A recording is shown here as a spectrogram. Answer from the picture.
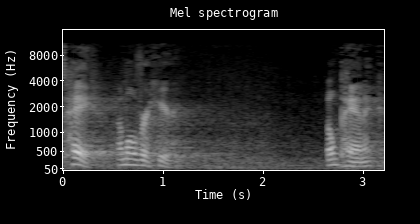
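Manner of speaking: God's soft call. Retold or imitated. God gently calling to the panicking believer, softly. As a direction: quietly let him know you're near. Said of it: "God says".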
